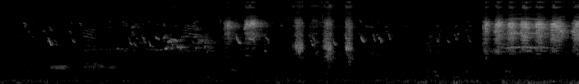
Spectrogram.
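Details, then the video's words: Feeding chicks with scattered thin peeps at first, then sharp clustered chirps, ending in a loud, dense burst of high calls. "Beautiful Chicks Chirping Sounds | Baby Hen Eating"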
